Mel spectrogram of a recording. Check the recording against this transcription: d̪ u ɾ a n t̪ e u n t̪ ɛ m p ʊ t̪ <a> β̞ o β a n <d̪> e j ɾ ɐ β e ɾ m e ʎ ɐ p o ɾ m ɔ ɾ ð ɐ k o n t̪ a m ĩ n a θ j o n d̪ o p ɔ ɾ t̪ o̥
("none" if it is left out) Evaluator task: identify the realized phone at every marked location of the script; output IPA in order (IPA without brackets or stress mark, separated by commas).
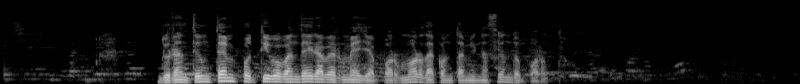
i, d̪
